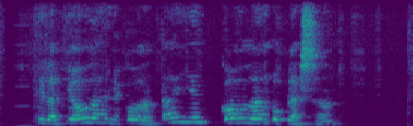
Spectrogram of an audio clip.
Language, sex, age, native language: Icelandic, female, 70-79, Icelandic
